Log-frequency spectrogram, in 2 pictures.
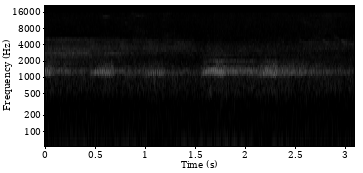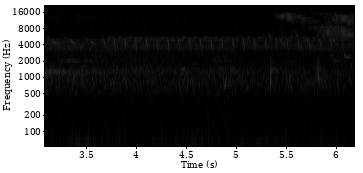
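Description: Near silence on open water, with a few faint bird calls in the first two seconds or so.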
